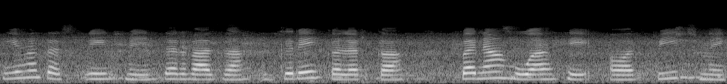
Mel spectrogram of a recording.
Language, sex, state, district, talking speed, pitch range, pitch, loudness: Hindi, female, Madhya Pradesh, Dhar, 105 wpm, 230-270 Hz, 245 Hz, -16 LUFS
